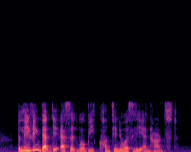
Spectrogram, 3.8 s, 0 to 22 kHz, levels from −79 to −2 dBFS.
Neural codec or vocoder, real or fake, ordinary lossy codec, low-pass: codec, 16 kHz in and 24 kHz out, 2.2 kbps, FireRedTTS-2 codec; fake; none; 7.2 kHz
